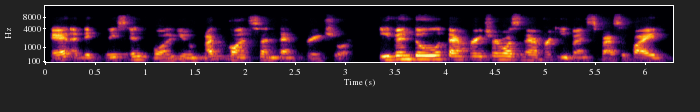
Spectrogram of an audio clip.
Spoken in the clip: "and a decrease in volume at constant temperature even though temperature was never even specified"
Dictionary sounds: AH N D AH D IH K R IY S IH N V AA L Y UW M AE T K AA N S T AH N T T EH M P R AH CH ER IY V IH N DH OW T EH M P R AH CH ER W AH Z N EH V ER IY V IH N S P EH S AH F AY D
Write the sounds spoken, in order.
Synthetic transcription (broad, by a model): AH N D AH D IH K R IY S IH N V AA L Y UW M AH T K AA N S T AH N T T EH M P R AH CH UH IY V IH N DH OW T EH M P R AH CH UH W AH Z N EH V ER IY V IH N S P EH S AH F AY D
